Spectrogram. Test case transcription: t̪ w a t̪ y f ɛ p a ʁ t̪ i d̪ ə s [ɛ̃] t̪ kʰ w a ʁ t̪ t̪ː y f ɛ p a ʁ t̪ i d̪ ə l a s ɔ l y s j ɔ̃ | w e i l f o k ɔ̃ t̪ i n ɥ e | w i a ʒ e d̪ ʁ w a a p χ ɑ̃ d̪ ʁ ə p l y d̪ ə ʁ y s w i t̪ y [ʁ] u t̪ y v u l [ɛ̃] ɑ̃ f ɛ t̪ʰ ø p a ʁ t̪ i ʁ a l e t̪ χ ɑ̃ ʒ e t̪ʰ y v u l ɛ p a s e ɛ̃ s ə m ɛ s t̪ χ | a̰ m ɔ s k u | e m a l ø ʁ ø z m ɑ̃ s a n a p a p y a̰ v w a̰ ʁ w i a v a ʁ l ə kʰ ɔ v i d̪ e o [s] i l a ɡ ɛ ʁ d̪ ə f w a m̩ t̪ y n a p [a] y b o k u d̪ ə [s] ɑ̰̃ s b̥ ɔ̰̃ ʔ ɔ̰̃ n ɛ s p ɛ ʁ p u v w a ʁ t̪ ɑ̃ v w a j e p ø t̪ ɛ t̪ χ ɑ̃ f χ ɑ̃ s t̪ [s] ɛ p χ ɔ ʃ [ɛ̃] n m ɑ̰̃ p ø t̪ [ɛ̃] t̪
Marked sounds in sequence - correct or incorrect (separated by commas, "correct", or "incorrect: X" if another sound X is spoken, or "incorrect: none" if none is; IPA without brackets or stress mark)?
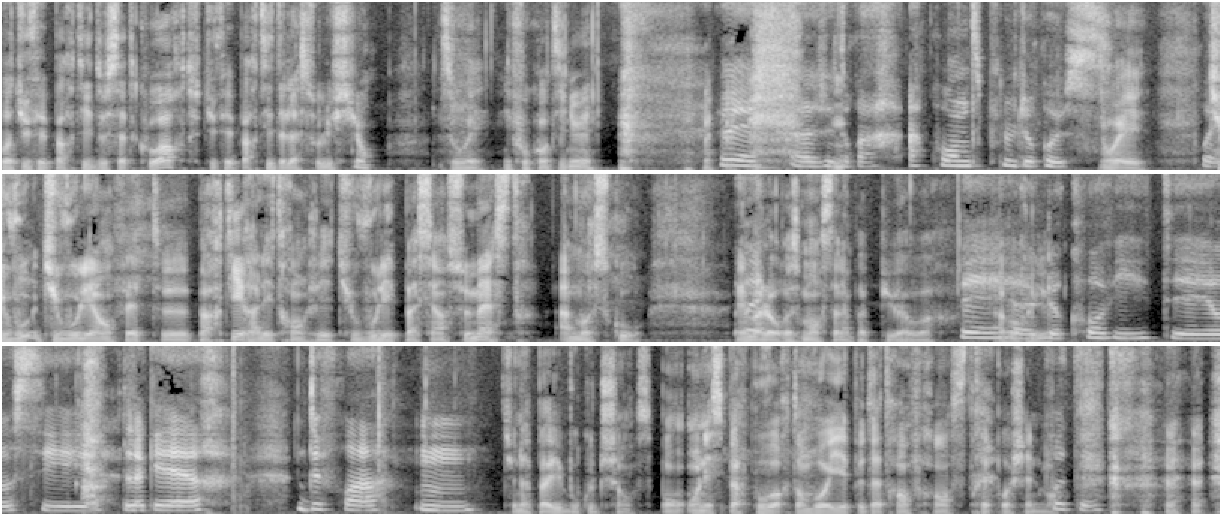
incorrect: ɛ, incorrect: v, incorrect: ɛ, correct, correct, incorrect: ʃ, incorrect: χ, incorrect: ɛ, incorrect: ɛ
